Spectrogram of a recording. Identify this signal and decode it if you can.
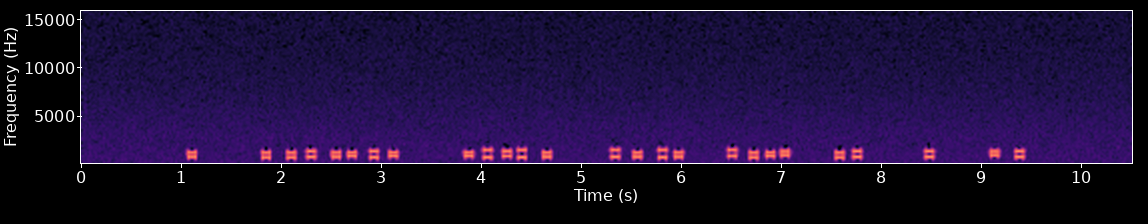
DTMF, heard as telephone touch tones, dialled by hand, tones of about 70 ms. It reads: 4 1154727 73834 6434 9170 15 5 05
